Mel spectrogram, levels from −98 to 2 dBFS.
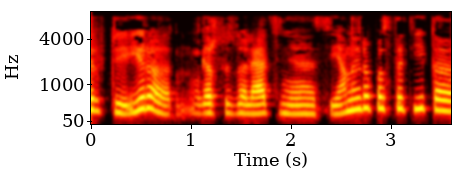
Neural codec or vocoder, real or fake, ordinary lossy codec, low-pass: none; real; MP3, 32 kbps; 7.2 kHz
